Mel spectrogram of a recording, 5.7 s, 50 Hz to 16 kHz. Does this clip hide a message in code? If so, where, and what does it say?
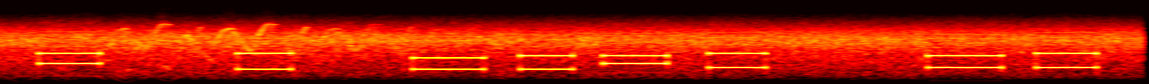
Yes: DTMF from 0.2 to 5.5 s, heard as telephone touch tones, dialled by hand, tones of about 290 ms, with phone line noise. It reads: # 3 1206 56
